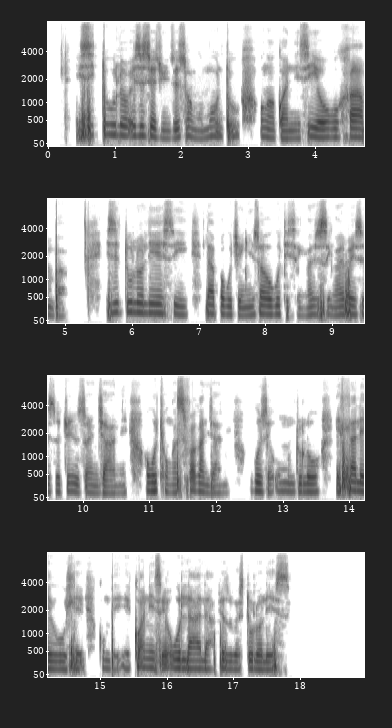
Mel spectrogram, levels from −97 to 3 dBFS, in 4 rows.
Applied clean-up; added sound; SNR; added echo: none; none; none; none.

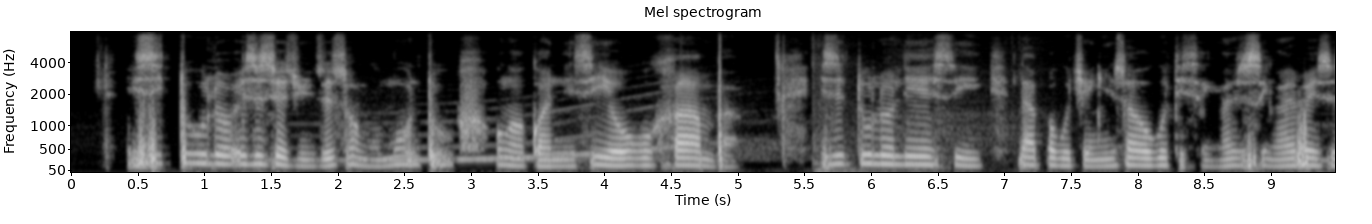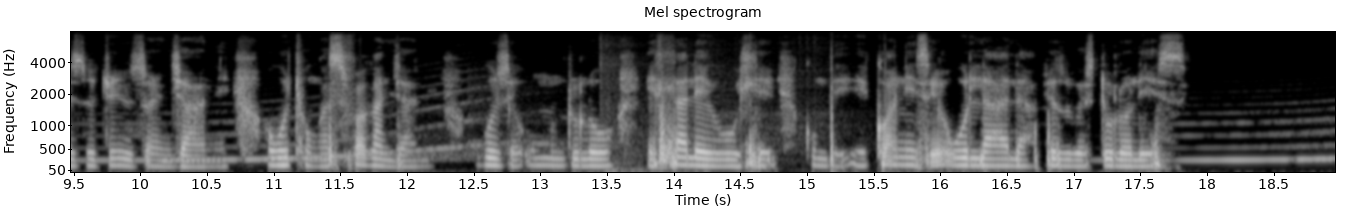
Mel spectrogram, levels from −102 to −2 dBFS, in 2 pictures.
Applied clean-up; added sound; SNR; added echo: none; Squeak; 19 dB; none.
